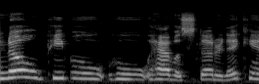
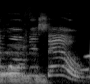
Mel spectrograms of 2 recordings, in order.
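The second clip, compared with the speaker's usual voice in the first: normal talking voice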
